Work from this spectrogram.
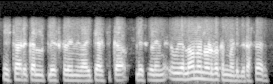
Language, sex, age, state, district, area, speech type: Kannada, male, 18-30, Karnataka, Gadag, rural, conversation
